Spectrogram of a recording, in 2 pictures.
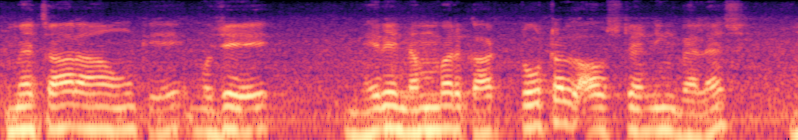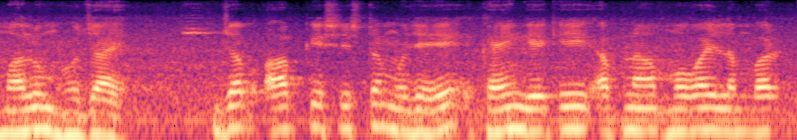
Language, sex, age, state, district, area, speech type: Urdu, male, 60+, Uttar Pradesh, Gautam Buddha Nagar, urban, spontaneous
